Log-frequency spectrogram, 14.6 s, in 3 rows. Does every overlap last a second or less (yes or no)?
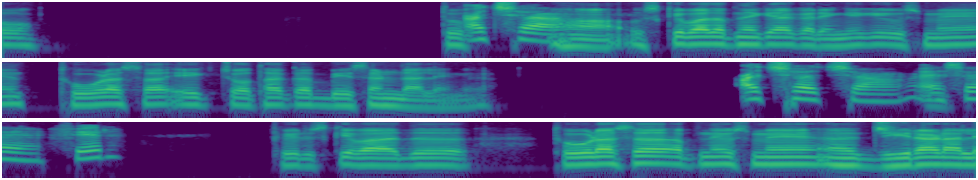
yes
